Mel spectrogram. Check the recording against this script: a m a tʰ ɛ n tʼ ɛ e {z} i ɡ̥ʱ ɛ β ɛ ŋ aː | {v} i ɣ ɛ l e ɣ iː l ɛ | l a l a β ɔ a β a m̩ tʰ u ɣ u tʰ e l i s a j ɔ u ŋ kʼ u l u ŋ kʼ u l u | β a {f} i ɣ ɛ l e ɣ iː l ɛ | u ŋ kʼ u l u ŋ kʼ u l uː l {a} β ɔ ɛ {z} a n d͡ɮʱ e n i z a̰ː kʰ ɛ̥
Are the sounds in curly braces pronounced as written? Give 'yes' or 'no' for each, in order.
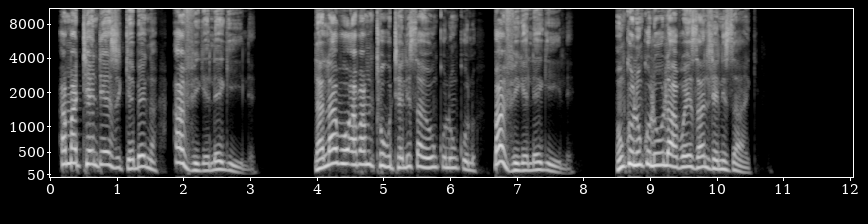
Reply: yes, yes, no, yes, yes

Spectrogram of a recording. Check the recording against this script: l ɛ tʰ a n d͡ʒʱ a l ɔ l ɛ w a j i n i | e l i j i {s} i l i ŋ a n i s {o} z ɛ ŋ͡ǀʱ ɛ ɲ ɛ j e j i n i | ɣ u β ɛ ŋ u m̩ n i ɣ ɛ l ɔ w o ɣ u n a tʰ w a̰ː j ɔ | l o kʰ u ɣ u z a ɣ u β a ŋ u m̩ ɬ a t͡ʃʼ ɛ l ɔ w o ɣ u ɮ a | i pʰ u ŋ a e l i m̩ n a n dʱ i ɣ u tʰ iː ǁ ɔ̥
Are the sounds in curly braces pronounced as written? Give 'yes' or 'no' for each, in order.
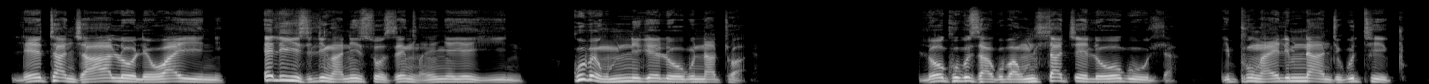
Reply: no, no

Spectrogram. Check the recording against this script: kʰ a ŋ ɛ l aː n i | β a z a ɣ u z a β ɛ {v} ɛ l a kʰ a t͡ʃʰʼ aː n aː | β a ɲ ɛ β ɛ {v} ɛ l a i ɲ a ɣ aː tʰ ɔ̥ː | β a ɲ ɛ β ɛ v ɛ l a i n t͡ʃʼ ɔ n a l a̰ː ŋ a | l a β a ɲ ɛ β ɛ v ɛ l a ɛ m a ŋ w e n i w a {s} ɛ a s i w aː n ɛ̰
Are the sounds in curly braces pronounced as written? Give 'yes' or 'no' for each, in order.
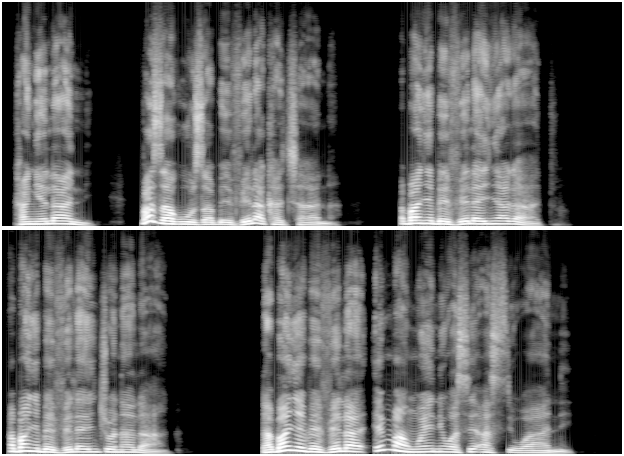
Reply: yes, yes, yes

